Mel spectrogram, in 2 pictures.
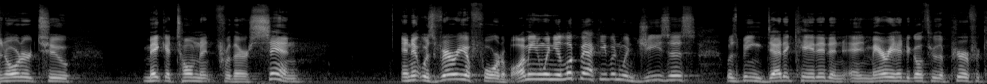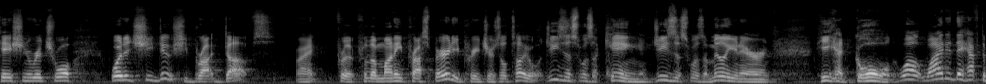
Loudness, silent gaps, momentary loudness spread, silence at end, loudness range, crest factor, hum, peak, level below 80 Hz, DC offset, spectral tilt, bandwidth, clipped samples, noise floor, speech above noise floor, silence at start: -24 LUFS; none; 12 LU; 0 s; 6 LU; 24 dB; none; -2 dBFS; -60 dBFS; under 0.1%; -3.5 dB/octave; 18.5 kHz; under 0.1%; -57 dBFS; 32 dB; 0 s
